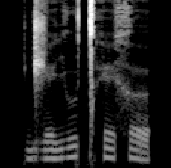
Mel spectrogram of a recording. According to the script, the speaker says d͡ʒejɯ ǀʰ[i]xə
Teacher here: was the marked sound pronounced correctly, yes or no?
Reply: no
